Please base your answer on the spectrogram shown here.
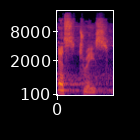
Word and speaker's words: strace: of my favorite tools for debugging is called s trace or strace depending on how you'd like to pronounce it and it's an interesting tool because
